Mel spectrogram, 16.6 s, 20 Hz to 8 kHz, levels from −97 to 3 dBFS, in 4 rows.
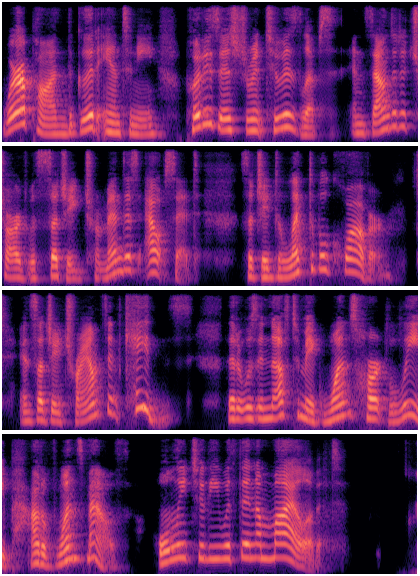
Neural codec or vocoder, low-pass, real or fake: codec, 24 kHz, 0.9 kbps, DualCodec; 7.2 kHz; fake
